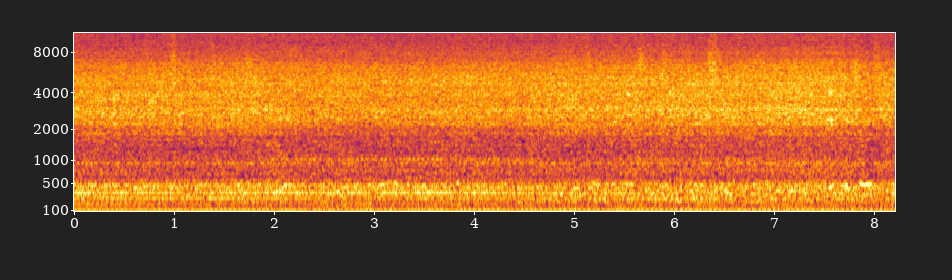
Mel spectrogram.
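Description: Piston engine and propeller of a high-wing light aircraft droning steadily in flight, heard from inside the cockpit.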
